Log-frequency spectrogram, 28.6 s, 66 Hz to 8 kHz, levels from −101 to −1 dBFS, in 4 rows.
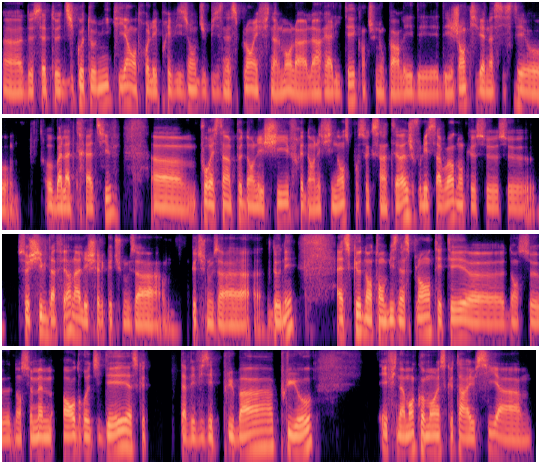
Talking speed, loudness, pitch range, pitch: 205 wpm, -24 LUFS, 85-105 Hz, 95 Hz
